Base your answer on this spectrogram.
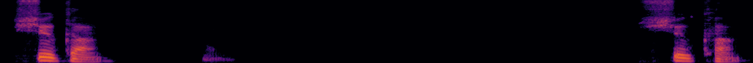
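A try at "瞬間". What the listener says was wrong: I was like, is it Shukan? Shun. It's Shun. Shun.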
